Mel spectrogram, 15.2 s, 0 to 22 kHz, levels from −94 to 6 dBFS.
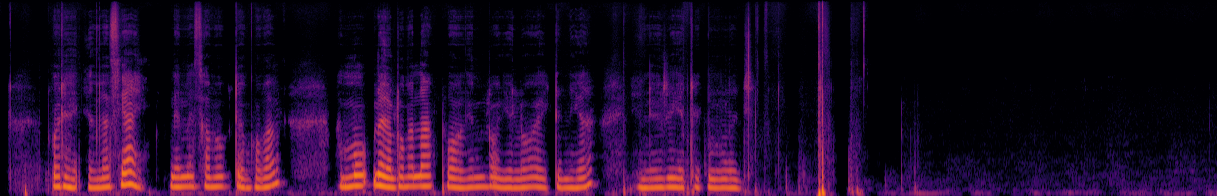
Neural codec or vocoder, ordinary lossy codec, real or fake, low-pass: codec, 44.1 kHz, 3.4 kbps, Pupu-Codec; none; fake; none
